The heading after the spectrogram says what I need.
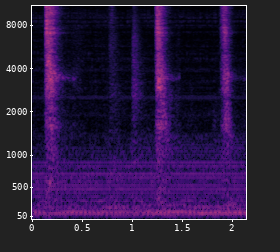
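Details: Samsung RS263TDWP inverter refrigerator not cooling, blowing about 175 psi through high side at filter drier: sharp hissing spurts every half second over low hum as gas forces through restricted capillary tube.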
